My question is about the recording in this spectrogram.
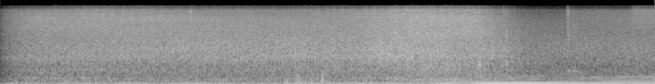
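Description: Diesel engine of a Hino Rainbow bus running as the bus pulls away from the stop, with passing traffic. It grows louder about four and a half seconds in, settling into a steady low engine hum.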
